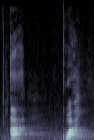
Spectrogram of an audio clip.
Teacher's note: o U é semivogal, o A é vogal, o ditongo é crescente.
